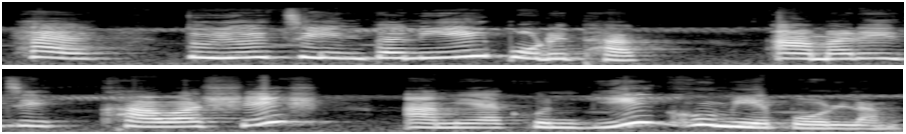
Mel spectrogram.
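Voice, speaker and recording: A woman's voice: very high voice, animated, a little fast. A woman voicing a carefree, bossy, food-loving sister with a breezy, dismissive manner in a scripted cartoon story.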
